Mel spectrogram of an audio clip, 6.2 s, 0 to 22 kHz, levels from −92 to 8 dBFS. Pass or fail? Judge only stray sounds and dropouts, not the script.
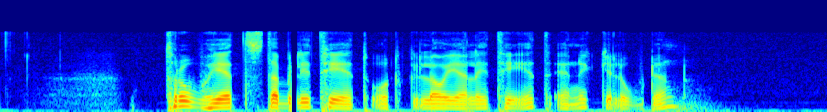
fail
